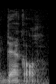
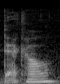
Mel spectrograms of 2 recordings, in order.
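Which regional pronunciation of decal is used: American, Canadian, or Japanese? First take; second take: Canadian; Japanese. First: The word has the Canadian pronunciation. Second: The word has the pronunciation used in Japan. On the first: "in Canada, they say decal" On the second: "Here in Japan, they say decal"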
